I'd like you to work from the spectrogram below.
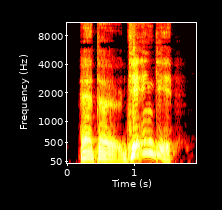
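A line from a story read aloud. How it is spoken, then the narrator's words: Disdainful snort. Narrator (Russian): Лекарь брезгливо фыркнул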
